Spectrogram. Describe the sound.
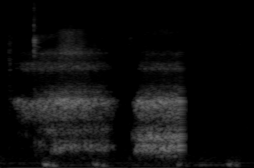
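A voice imitates a mechanical respirator's breathing: one long, raspy hissing inhale followed by a shorter, harsh exhale, fairly loud, with no talking.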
